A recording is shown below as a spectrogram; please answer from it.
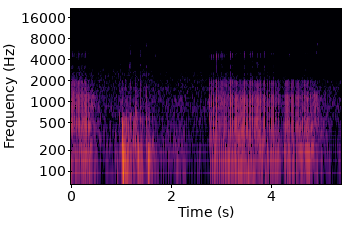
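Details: Sleeping goat on a quiet farm in Himi, Toyama, Japan, recorded March 2026, gives a brief breath, a few soft knocks, then one long rattling, buzzy snore lasting about a second and a half.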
